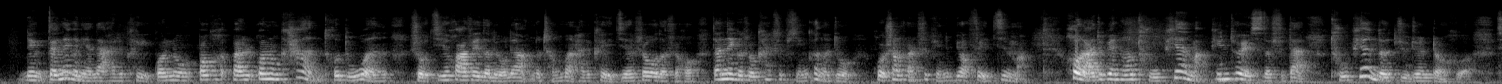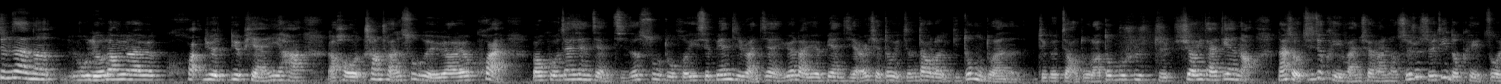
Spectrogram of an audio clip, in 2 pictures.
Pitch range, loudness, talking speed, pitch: 175-230 Hz, -19 LUFS, 365 characters per minute, 205 Hz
